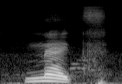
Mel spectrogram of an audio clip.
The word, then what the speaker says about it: net: The option D is known as net, but most of us pronounce it as note. The letter O there is represented by schwa sound, and that's how we say there is nothing like O sound in English.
